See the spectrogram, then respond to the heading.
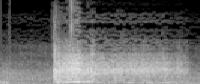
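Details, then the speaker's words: Mitsubishi military Jeep at startup: harsh metallic grinding rasp as the starter kicks in, easing after a second; worn Bendix drive gear not engaging fully, fixed by removing the starter and replacing the Bendix. "Oops. So I don't know if you can hear that, but the starter sounds funny."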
